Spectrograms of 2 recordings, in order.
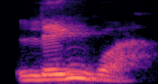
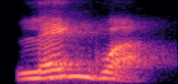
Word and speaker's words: lengua: How about if I agree that they will be lingua or lingue?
